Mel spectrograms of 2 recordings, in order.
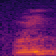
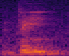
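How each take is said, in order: First: The word starts with a clear W sound. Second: The word starts with a clear V sound. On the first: "If you pronounce it as a straight W, wing, that's also incorrect" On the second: "If you pronounce it as a straight V, well, that's incorrect"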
